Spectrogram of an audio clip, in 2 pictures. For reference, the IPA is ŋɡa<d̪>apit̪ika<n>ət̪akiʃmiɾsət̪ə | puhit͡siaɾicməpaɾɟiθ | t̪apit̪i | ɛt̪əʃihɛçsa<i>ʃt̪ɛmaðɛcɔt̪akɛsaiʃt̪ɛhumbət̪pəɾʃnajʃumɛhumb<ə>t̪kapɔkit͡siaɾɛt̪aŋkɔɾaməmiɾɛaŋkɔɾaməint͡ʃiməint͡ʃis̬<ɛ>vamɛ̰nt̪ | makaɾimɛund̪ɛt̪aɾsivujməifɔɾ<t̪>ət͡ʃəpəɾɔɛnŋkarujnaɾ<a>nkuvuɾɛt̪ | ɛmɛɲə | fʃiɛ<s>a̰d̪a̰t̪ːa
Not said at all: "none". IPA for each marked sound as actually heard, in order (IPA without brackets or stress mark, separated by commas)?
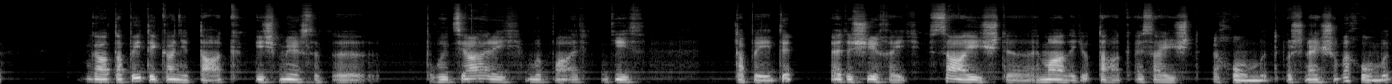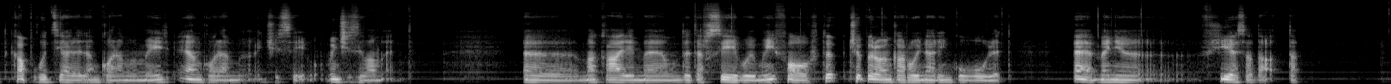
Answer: t̪, ɲ, i, ə, i, t̪, i, s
